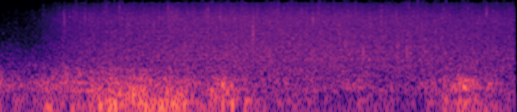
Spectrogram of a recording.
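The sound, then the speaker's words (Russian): Heavy rain pours steadily and loudly, a dense hiss across the whole clip, while low thunder rumbles and rolls underneath, swelling near the start and again toward the end. “Еще не раз вспыхивала молния, не раз прокатывался гром, прежде чем хлынул на землю освежающий дождь.”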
